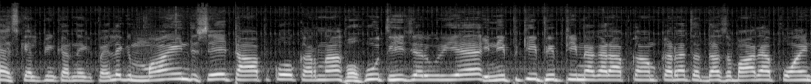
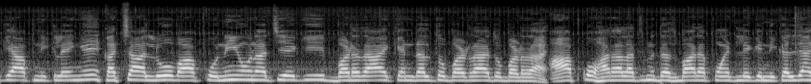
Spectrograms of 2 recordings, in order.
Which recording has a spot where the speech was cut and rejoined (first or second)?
first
